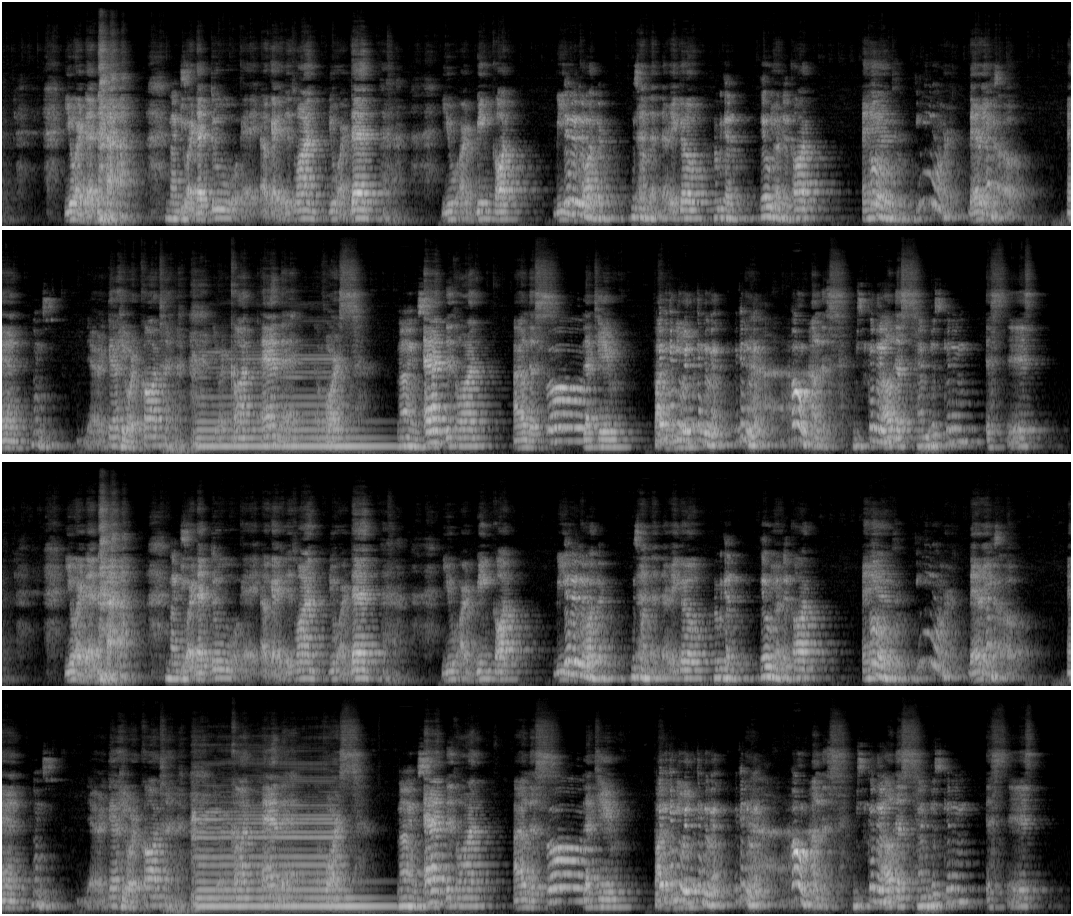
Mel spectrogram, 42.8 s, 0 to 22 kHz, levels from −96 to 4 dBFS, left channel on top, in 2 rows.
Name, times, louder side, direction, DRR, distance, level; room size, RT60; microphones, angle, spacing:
voice 1, 0.8-2.5 2.9-10.1 11.0-11.8 12.7-13.9 15.4-15.5 15.8-16.1 17.2-17.7 18.7-18.9 19.3-20.3 21.3-21.7 23.0-26.3 26.5-27.3 27.6-28.7 29.8-30.9 31.6-32.4 33.0-33.7 34.4-35.1 36.2-36.6 36.9-37.2 37.5-38.2 38.9-39.7 41.1-41.9, left 2 dB, 35° left, -5 dB, 2.1 m, -31 dB
voice 2, 3.3-3.7 11.2-12.0 12.6-13.0 14.2-14.7 15.2-15.8 17.3-18.9 19.6-20.0 22.0-22.4 29.3-29.9 32.3-33.1 34.5-35.7 36.1-36.5 37.1-37.5 38.4-39.1 39.7-40.7, right 1 dB, 5° left, -6 dB, 4.3 m, -29 dB
Bowed string instrument, 25.2-30.0, right 3 dB, 85° right, 0.6 m, -32 dB
11.0 x 8.4 x 4.8 m, 1.1 s
head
